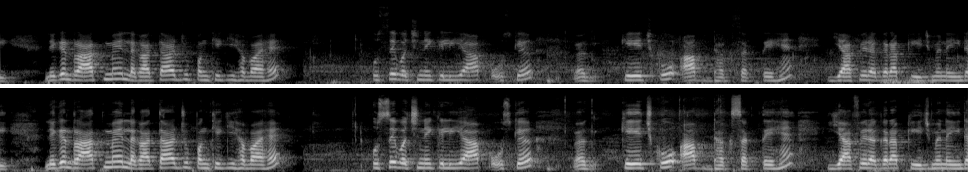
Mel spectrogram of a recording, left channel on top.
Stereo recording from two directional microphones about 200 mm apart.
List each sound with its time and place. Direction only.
0.0 s speech: 25° right (ahead or behind)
